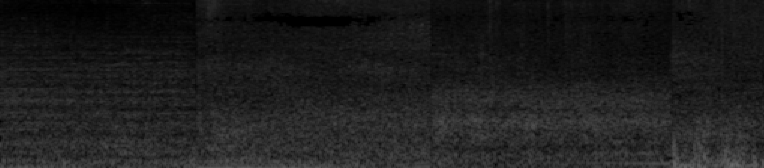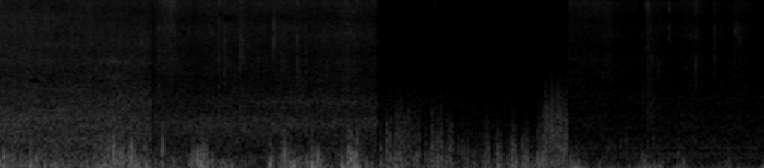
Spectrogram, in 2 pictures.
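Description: Road traffic on a town street: a steady engine hum from passing vehicles in the first few seconds, then a car driving past, and quieter street ambience near the end.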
